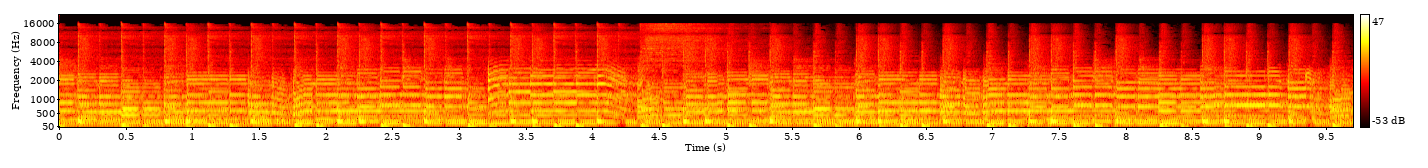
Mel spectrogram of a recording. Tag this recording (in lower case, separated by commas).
music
